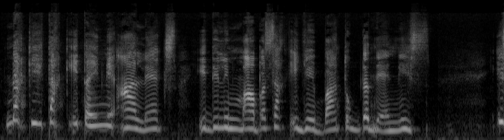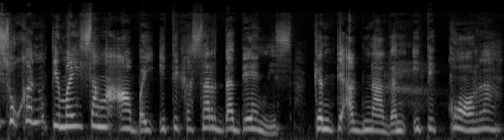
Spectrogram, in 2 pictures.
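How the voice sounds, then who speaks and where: Woman doing excitable young ilocano village friend, high voice, dry close sound, fretty radio drama acting. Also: normal speed, no room sound, exaggerated voice. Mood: explaining.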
